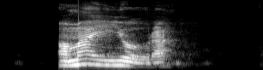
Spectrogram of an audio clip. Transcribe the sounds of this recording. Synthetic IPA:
ɔ˨ma˦ɣɪ˦jo˨ɾa˦

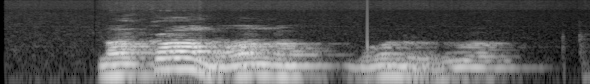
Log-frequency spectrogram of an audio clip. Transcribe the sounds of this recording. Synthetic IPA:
na˨ka˦mʊ˨ɔ˦nɔ˦mʊ˨˦no˨ɾu˦ɔ˦

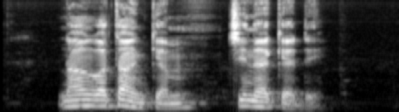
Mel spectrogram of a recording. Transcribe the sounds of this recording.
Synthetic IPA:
na˨˦ŋ̩˦ɣɔ˦ta˦ŋ̩˨ke˨m˦t͡ʃi˦ne˦ke˨dḛ˨

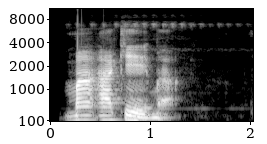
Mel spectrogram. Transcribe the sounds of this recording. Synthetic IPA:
ma˦ʔa˦kɪ˦˨ɡ͡ba̰˨

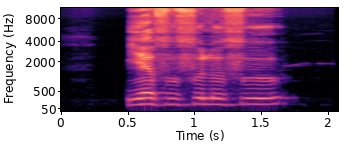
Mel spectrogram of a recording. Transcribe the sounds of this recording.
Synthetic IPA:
je˦fu˦fu˦lu˧fu˦

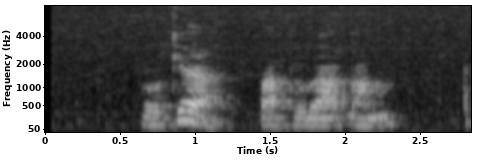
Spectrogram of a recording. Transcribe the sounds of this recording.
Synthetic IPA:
o˨ke˦a˨pa˨bu˨ɾa˨ɓa˨˦m

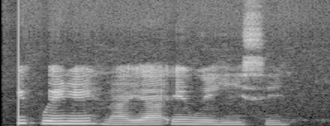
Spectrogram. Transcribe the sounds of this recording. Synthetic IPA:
i˦kʷe˦ɲe˦na˨ja˦e˦ŋʷe˦ɣi˦si˦

